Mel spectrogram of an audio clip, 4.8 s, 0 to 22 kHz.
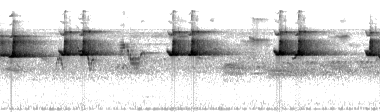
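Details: On 6.7.21 in the morning a rain quail, or chingy bateer, repeats clear doubled metallic calls about once a second, with a few quieter falling chirps in between.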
